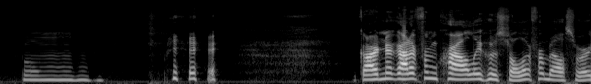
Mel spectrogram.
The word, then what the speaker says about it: Crowley: Crowley rhymes with slow.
